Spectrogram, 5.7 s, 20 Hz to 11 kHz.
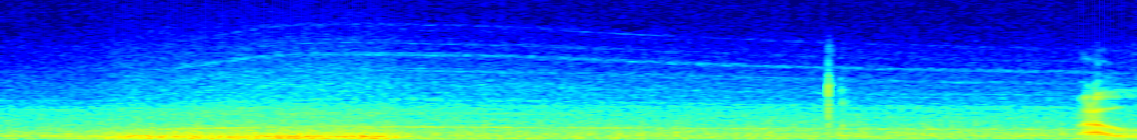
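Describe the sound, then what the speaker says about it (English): PMDG 737-700 engines whining and rumbling during taxi in MSFS 2024, a steady broadband roar that swells briefly then settles, with a faint tonal whine and a couple of small clicks. "I love the new engine sounds that PMDG put out."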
